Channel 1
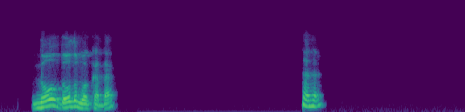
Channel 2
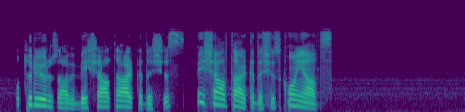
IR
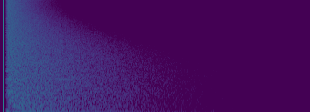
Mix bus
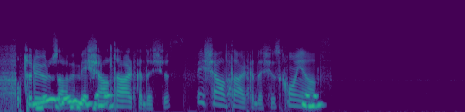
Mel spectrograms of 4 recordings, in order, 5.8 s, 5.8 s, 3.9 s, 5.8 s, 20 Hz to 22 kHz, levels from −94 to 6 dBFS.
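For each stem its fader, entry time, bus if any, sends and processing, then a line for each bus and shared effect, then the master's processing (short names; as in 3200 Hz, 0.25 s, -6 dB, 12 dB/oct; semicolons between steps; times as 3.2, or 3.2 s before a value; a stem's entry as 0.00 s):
-6.0 dB, 0.00 s, no send, loudest bins only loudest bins 2
1.77 s -15.5 dB -> 2.11 s -22 dB, 0.00 s, no send, bell 1400 Hz +11.5 dB 0.94 oct; limiter -14 dBFS, peak gain reduction 7 dB; backwards sustainer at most 46 dB/s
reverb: off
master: LPF 3700 Hz 24 dB/oct; limiter -29.5 dBFS, peak gain reduction 9 dB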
